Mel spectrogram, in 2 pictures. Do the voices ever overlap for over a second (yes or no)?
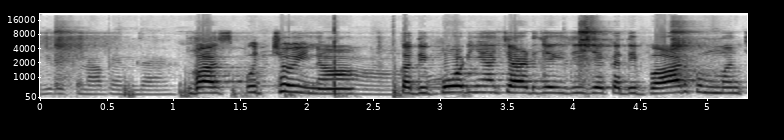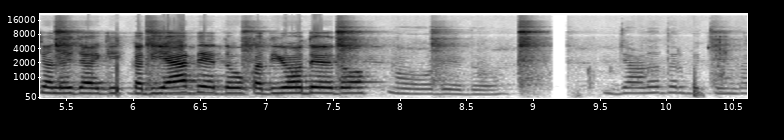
no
